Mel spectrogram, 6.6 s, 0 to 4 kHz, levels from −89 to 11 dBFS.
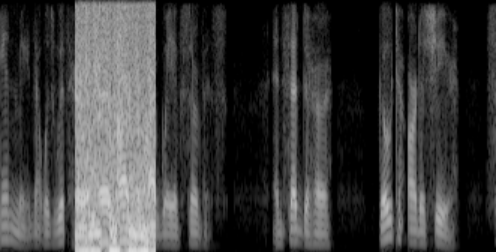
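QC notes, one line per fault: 0.997 to 2.07 s, companded audio read as linear: mu-law bytes play as plain 8-bit samples without expansion, so the speech turns into loud buzzy distortion with heavy noise.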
